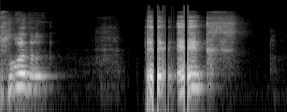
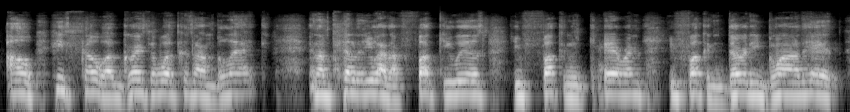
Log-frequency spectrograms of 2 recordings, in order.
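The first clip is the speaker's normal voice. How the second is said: normal talking voice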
